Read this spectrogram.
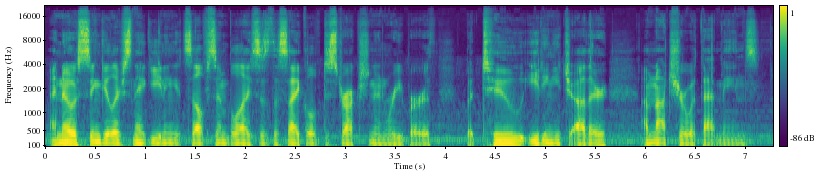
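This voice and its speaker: A man's voice: low voice, fairly even intonation, fairly quick, darkish tone. A man reading a video game's story text aloud and commenting as he plays, with game music behind him. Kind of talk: let's play narration, reading dialogue aloud.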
